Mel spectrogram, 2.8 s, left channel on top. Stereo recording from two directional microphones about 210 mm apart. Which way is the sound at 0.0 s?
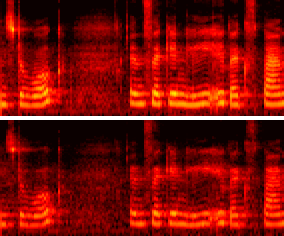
40° left (ahead or behind).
